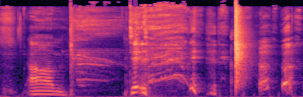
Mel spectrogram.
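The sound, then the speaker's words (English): A couple of sharp, loud hand claps break out amid voices and laughter, each a quick smacking crack standing out above the chatter. “That's really not supposed to clap like that, but this is just too much right now.”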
